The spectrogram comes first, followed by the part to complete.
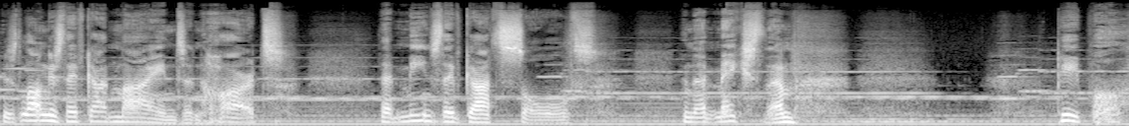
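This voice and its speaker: An actor playing a determined, idealistic injured astronaut in a radio-style drama, earnest and persuasive. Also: male voice, medium pitch, big pitch swings, a little slow. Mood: weary, earnest. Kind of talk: dramatic radio-play acting. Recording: music playing behind the voice.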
